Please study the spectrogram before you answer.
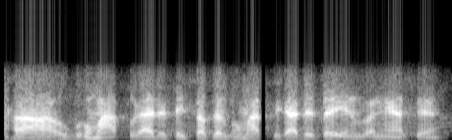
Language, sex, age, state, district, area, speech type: Maithili, male, 45-60, Bihar, Sitamarhi, rural, conversation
